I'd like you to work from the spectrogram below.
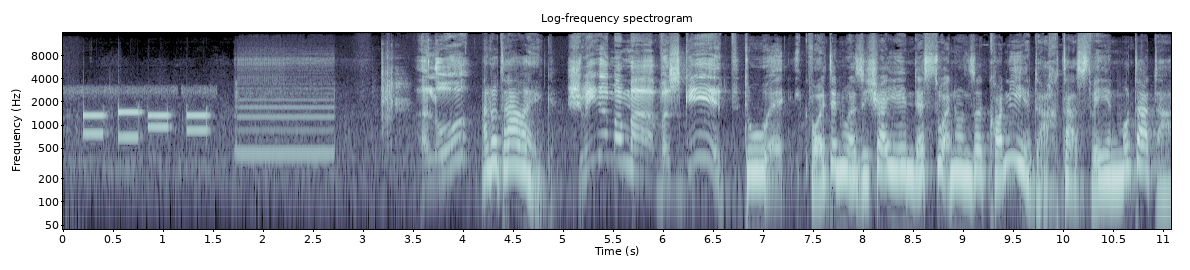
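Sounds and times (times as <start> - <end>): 
long steady telephone tone: 0.0 - 2.8
speech: 3.6 - 11.0.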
